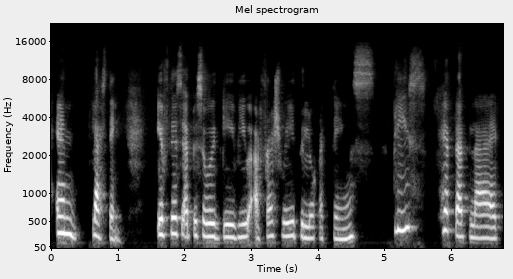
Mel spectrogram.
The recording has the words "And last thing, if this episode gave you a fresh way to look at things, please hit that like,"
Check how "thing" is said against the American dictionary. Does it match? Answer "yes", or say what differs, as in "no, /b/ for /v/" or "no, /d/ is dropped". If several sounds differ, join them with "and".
no, /t/ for /θ/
